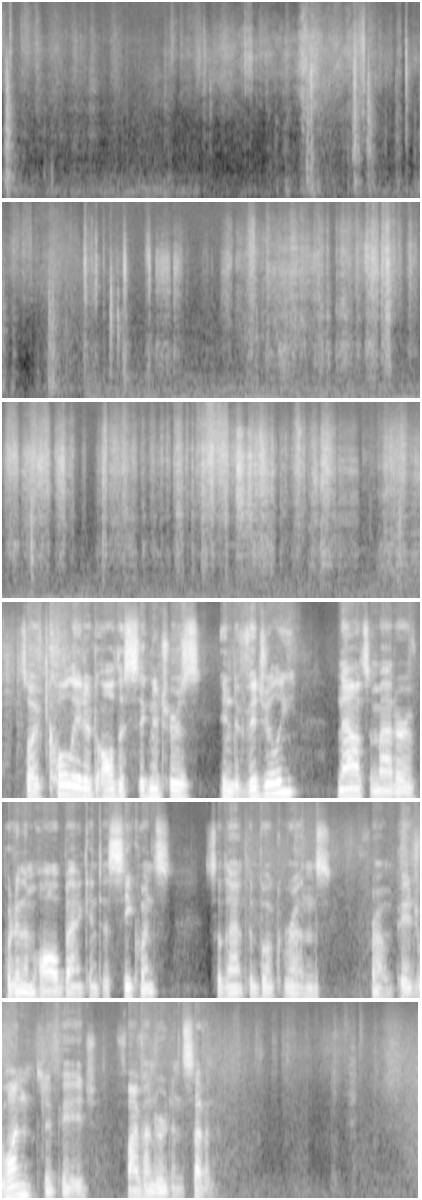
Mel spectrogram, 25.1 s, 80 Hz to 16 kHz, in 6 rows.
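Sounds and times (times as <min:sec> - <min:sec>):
paper sheets rustling: 0:00.0 - 0:13.4.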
